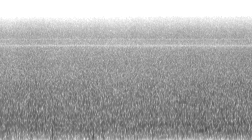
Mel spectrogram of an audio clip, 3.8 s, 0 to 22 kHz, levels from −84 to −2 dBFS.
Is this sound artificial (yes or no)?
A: no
